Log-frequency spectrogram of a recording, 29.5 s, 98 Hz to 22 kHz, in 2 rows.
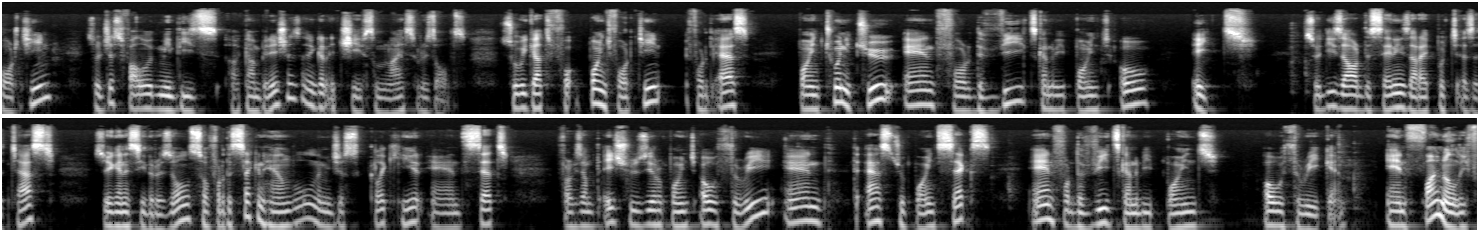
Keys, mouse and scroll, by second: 8.4 KP_2, 16.7-18.6 drag, 18.6-29.5 middle drag.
